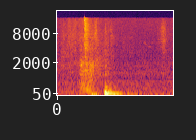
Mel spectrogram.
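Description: A plastic figure bumps against a microphone.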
